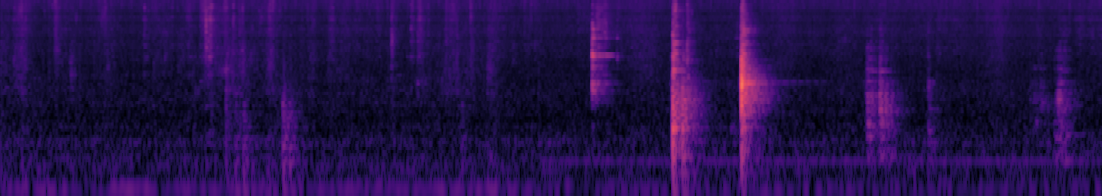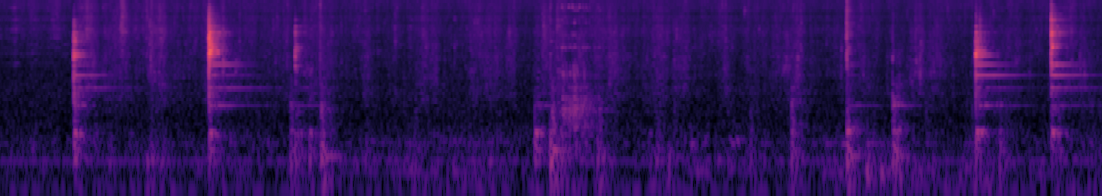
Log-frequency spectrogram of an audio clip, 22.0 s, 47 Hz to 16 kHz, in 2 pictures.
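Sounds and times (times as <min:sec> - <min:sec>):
utensils clinking on ceramic plates: 0:05.9 - 0:06.2, 0:11.8 - 0:12.3, 0:13.0 - 0:14.4, 0:19.5 - 0:22.0
wooden utensils knocking glass bowl: 0:13.1 - 0:14.4, 0:19.5 - 0:22.0.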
